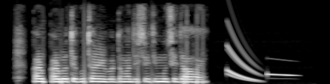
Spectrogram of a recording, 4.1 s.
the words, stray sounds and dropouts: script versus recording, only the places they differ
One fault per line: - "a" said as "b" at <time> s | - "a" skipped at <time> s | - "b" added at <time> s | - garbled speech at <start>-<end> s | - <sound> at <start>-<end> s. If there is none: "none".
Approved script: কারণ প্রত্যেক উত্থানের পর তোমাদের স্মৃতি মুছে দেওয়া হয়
- "কারণ" added at 0.6 s
- chirp at 2.8-3.8 s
